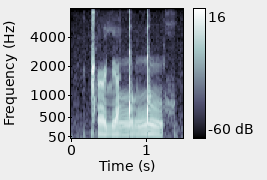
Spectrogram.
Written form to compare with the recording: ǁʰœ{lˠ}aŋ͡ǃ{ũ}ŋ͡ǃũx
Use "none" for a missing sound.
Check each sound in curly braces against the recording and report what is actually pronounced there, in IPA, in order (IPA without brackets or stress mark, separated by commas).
lʲ, u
